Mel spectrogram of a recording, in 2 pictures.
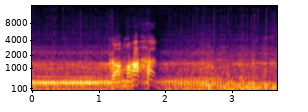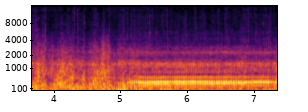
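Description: Dirt bike engine revving and pulling as it climbs a hill after a downshift, a loud rough drone that dips and surges, with wind buffeting and someone speaking briefly over it.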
